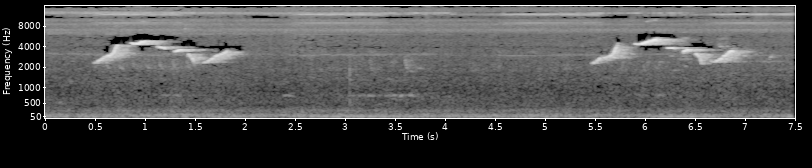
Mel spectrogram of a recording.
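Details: Oriental magpie-robin in the wild, perched on a dead tree, giving two separate bursts of bright, rising-and-falling whistled notes about five seconds apart, with quiet pauses and a low background hum.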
